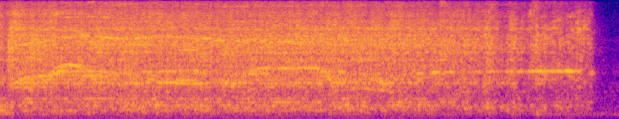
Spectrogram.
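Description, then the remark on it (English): A large crowd applauds and cheers loudly, with whoops and shouts over steady clapping that holds strong for several seconds before cutting off abruptly. A rally crowd applauding a governor's speech against making vaccines mandatory. “Just the thunderous applause by itself is not worthy, because obviously he's speaking to whatever the people are desiring.”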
